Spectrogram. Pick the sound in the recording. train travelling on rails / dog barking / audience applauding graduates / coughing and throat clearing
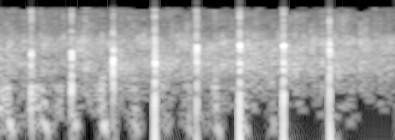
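audience applauding graduates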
